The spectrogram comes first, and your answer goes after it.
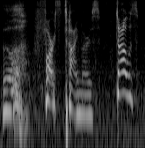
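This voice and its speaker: A woman's voice: mid-range voice, very animated, very slow, fairly bright tone, full character voice. An actress playing a grumpy, impatient woman in an audio drama, with dry, exasperated sarcasm.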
